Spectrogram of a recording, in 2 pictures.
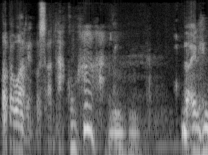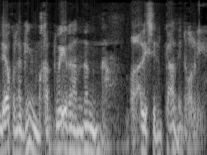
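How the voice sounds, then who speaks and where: A remorseful older employer. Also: male voice, deep voice, sing-song, creaky, fairly bright tone, slight background noise, full character voice. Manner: apologetic, measured. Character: remorseful older male employer Sir Fausto. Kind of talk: radio drama acting.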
